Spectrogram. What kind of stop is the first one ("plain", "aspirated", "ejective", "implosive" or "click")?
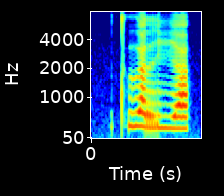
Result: aspirated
